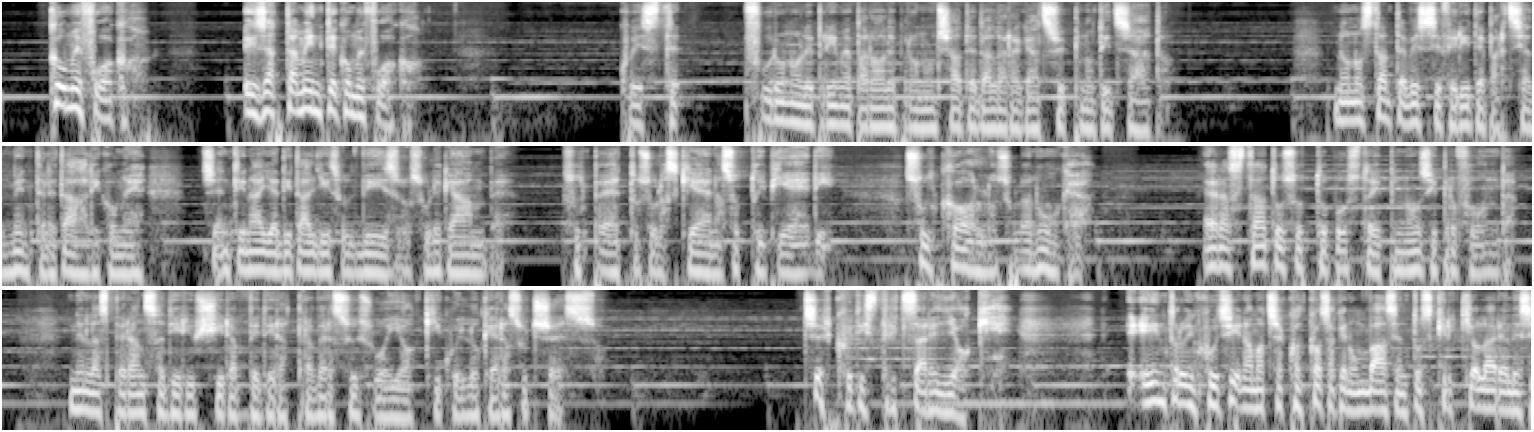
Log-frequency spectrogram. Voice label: VOICE M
